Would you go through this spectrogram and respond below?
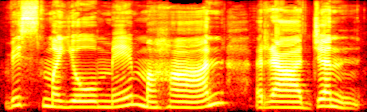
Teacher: हरे हे शेवटचा विसर्ग ऐकू येऊ देत विस्मयो मे महान राजन विस्मय मधल्या वि वर आघात येतो हा पूर्ण म्हणून मग अर्धा न म्हणायचा विस्मयोमे महान राजन ज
